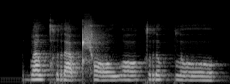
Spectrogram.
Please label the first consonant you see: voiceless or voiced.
voiced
